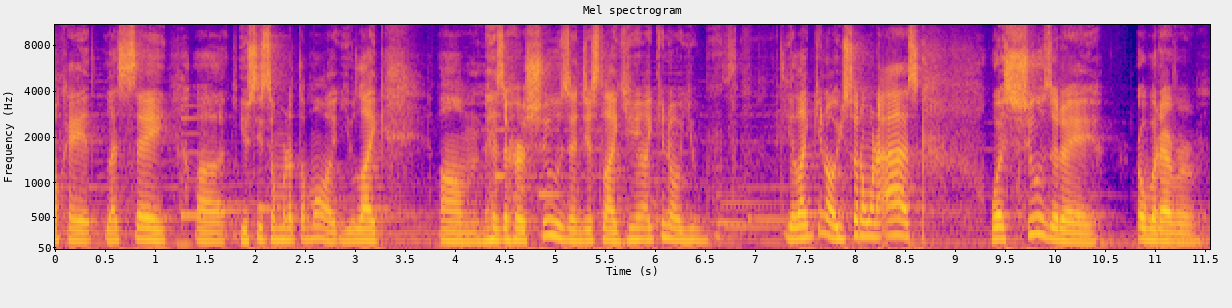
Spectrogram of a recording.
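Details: Stuttering in a male adult who has stammered since about age six or seven.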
